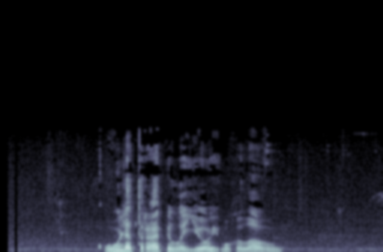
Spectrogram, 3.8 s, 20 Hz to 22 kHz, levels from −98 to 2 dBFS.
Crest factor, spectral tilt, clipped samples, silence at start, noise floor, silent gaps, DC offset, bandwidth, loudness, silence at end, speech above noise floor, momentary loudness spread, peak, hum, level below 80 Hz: 20 dB; -6 dB/octave; under 0.1%; 1 s; -60 dBFS; none; under 0.1%; 11 kHz; -26 LUFS; 1 s; 34 dB; 13 LU; -8 dBFS; none; -78 dBFS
